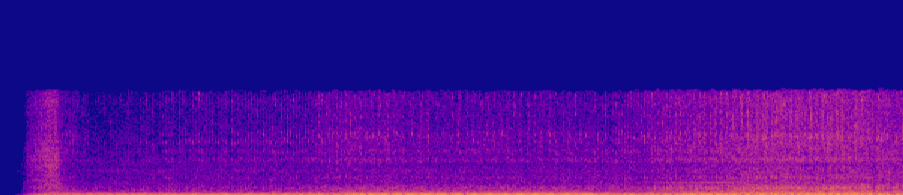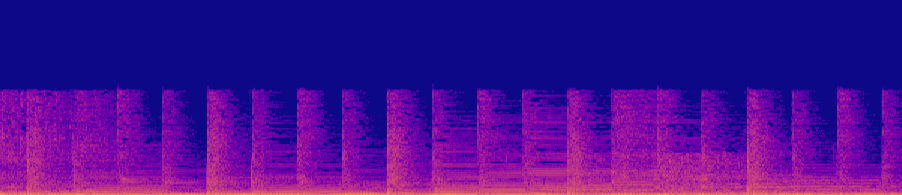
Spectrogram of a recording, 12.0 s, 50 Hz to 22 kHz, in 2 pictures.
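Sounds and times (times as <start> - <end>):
rumbling drone with fast flutter: 0.1 - 6.9.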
